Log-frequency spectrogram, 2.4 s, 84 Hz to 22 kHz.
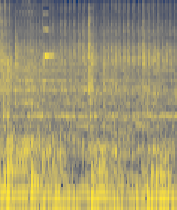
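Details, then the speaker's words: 2003 Honda XR50 pit bike, modified for adult use, sat outside for an unknown time: small single idles unevenly with a lumpy, surging beat, dies if throttle opened quickly; owner suspects a dirty carburetor. Rough idle, likely dirty carburetor. "so if you look here if I'm really gentle with the throttle it'll rev up but if I just open it the engine gives up I can think of a couple possible problems that would cause these symptoms the carburetor might be dirty"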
